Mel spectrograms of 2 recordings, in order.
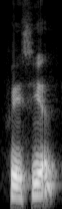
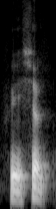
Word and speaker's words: facial: आई एल एफएससीआई एल को अधिकतर लोग फेशियल या फेशियल कहते हैं लेकिन इसका सही उच्चारण है फेशल यानी सी आई एल का उच्चारण हो रहा शल और जैसा कि मैंने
